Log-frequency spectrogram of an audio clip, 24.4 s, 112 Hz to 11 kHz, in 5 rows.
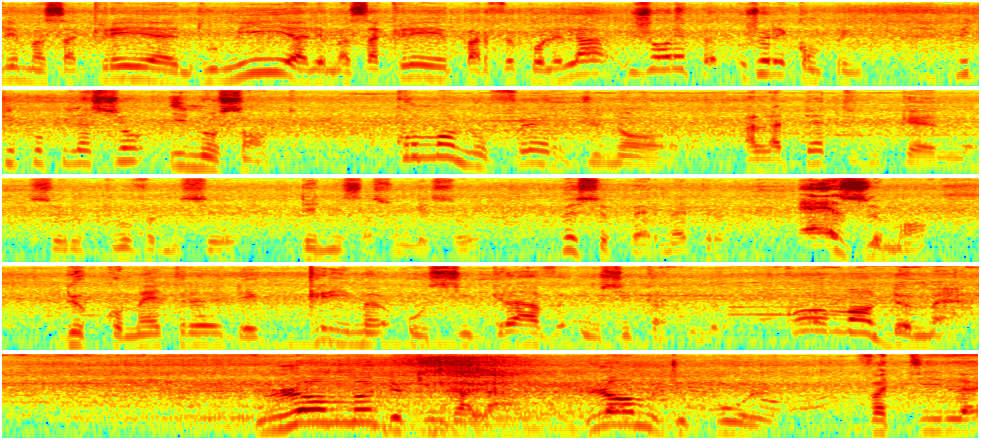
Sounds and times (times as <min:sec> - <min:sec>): Speech: 0:00.0 - 0:19.5, 0:20.8 - 0:24.4.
